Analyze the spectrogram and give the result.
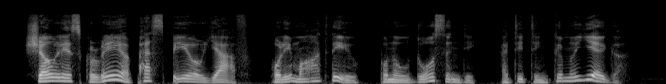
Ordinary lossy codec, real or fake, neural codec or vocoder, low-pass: MP3, 96 kbps; fake; codec, 16 kHz in and 24 kHz out, 0.4 kbps, LongCat-Audio-Codec, two codebook decoder; 10.8 kHz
